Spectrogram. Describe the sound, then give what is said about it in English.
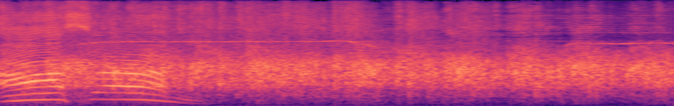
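An audience breaks into steady applause, a dense, even wash of clapping that keeps going for several seconds after a brief voice at the start. “Round of applause, guys.”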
